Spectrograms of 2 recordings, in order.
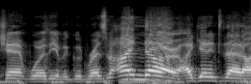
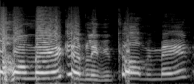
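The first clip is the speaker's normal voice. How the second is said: higher, laughing caught-out DC; sheepish mock laugh, pitched up; DC impression; 10 semitones higher, 3 dB louder than usual. Streamer as DC caught in the Tim Tam packet, high mock laugh. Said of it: "Impression of Derek Lewis and D C".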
